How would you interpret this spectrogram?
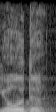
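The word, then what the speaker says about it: יוד: 요게 바로 요오드 입니다 우리나라 발음으로 치면 이용 발음 영어로 하면 y 발음이 되겠습니다 요드 그래서 이 히브리서 히브리어의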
